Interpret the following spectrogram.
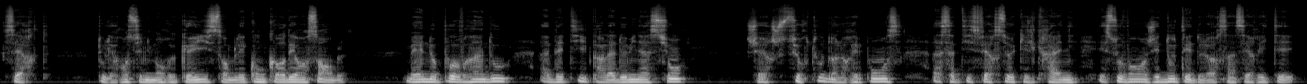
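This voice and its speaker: A man voicing an impatient, anguished young Frenchman who speaks with passion in a dark, husky voice. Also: on the low side, fairly even intonation, normal speed. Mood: troubled.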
